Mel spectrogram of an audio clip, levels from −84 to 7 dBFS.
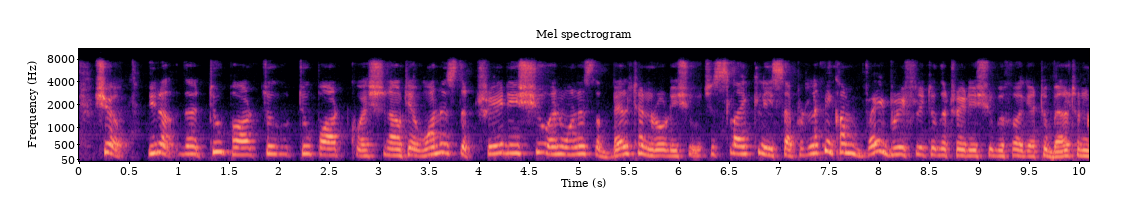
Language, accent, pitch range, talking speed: English, Indian, 175-225 Hz, 260 wpm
